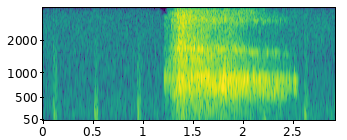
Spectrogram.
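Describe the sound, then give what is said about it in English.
One long, deep breath is drawn in, a soft breathy rush lasting over a second. It is faint and heard alone, preceded by a few small clicks. “And take a nice deep breath.”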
